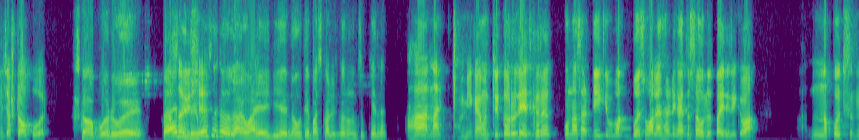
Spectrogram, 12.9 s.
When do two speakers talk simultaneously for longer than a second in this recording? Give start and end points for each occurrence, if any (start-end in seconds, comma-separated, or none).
none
